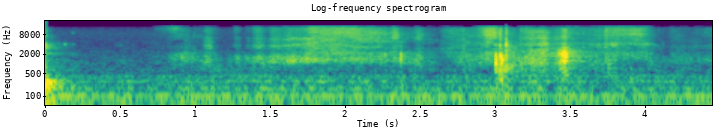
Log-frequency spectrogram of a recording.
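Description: A page of a hardcover picture book being turned: quiet paper rustling, with two short, louder rustles about three seconds in.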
